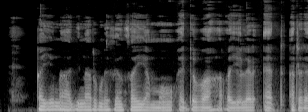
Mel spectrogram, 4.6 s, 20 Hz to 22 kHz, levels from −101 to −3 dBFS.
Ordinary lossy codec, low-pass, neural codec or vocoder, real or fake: none; none; none; real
